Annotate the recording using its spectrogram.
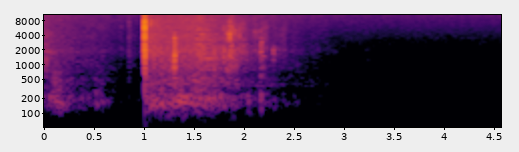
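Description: Paper rustles as a sheet is set down.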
